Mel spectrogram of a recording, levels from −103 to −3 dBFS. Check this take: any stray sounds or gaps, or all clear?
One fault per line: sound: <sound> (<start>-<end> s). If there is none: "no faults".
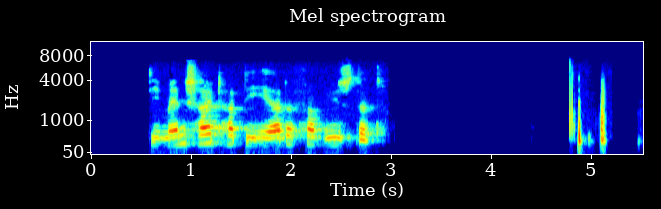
no faults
